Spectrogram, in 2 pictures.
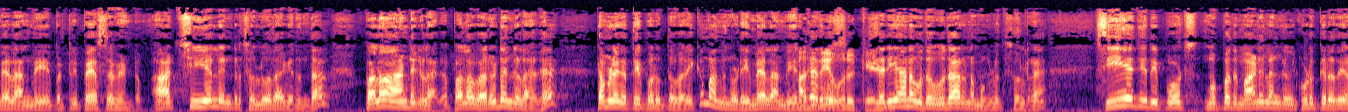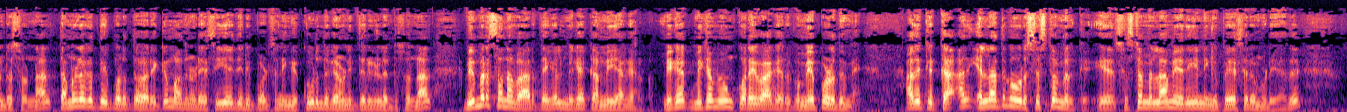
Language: Tamil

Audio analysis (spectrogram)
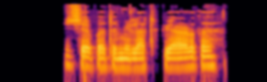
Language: Pashto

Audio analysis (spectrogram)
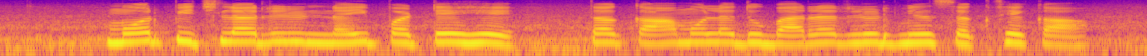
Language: Chhattisgarhi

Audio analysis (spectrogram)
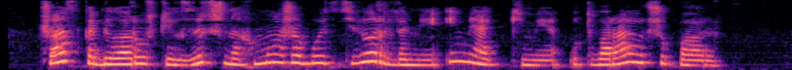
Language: Belarusian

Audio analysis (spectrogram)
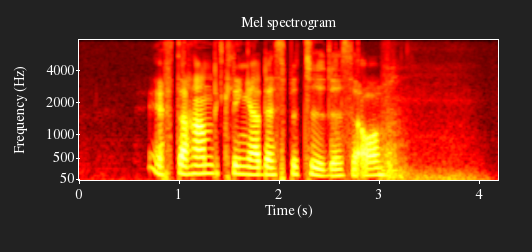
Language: Swedish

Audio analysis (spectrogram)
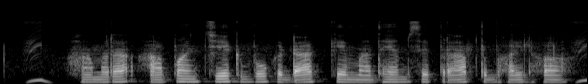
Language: Bhojpuri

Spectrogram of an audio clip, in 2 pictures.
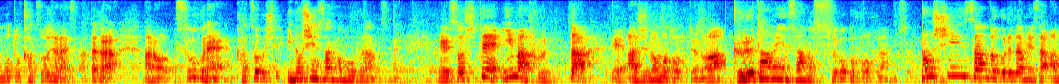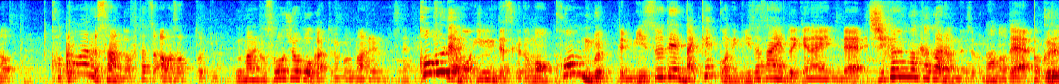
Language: Japanese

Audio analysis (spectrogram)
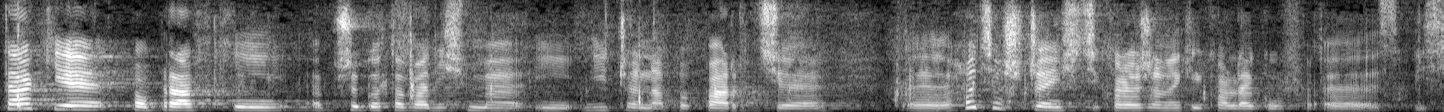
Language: Polish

